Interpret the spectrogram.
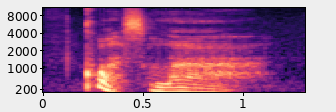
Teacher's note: So this is the same as the Q with the raised W, but it's going to involve us closing our vocal cords. It's a glottal stop.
